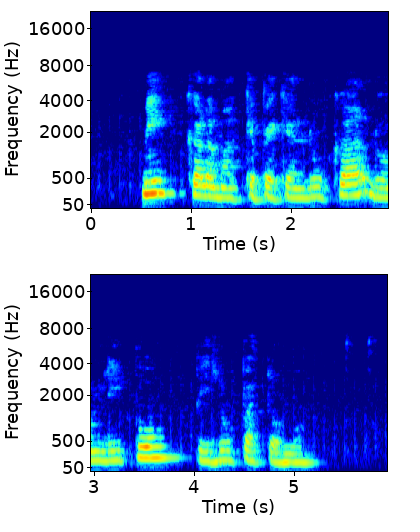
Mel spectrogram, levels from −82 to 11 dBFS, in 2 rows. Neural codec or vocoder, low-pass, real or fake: none; 7.2 kHz; real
